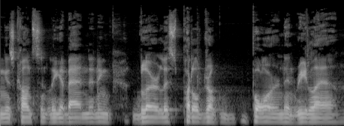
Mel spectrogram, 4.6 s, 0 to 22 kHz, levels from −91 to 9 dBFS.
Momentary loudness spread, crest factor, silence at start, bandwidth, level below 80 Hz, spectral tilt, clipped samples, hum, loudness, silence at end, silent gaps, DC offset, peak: 9 LU; 20 dB; 0 s; 18.5 kHz; -64 dBFS; -3.5 dB/octave; under 0.1%; none; -25 LUFS; 0 s; none; under 0.1%; -6 dBFS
